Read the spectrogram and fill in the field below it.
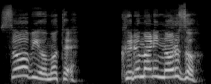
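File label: formation, Japanese; APC556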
